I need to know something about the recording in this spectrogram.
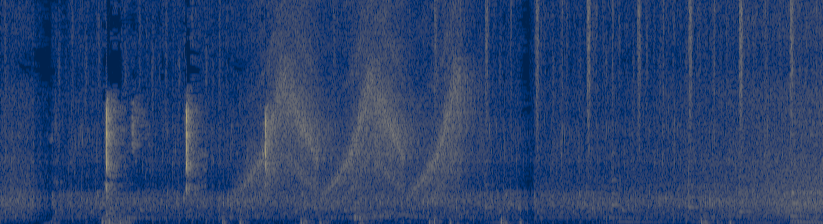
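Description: Cartoon footsteps patter quickly on a hard floor.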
